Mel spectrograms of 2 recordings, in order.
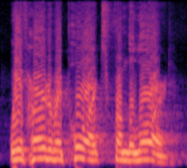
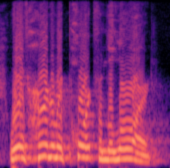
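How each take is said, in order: No difference in how they are said.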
